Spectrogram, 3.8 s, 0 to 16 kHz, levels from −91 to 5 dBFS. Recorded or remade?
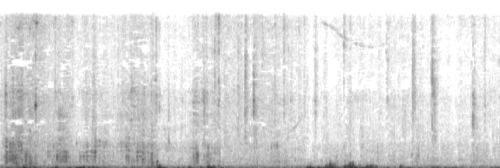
recorded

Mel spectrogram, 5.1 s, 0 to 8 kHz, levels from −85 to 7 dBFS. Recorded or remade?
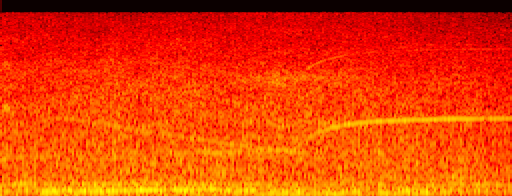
recorded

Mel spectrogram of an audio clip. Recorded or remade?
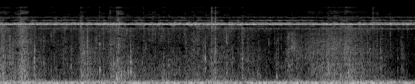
remade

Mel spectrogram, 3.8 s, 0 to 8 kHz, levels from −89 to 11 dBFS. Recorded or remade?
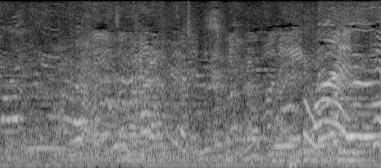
recorded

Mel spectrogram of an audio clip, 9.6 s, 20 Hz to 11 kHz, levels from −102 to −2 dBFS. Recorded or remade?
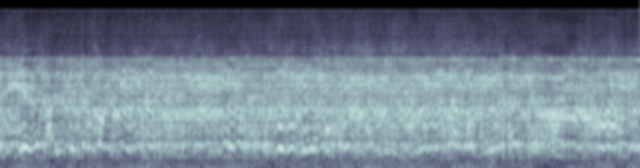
remade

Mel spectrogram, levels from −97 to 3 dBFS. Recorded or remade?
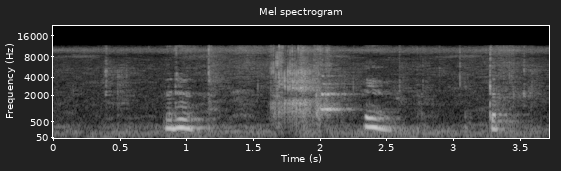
recorded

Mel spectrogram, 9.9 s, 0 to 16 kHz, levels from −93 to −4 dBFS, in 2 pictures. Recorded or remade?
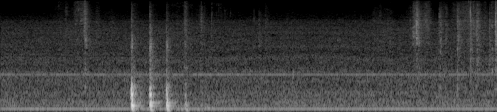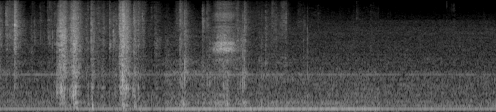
recorded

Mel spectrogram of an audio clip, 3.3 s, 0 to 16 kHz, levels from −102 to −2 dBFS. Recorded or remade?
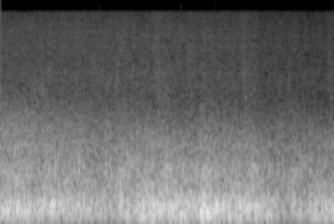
remade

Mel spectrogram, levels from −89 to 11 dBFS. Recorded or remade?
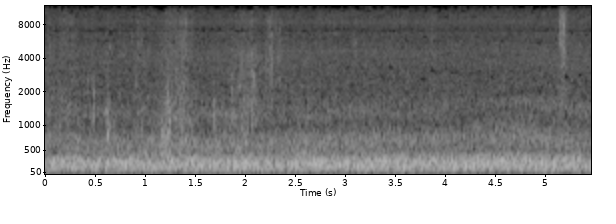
remade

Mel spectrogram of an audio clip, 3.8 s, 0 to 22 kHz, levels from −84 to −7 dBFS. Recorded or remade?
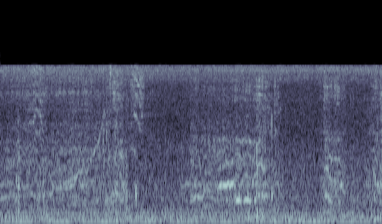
recorded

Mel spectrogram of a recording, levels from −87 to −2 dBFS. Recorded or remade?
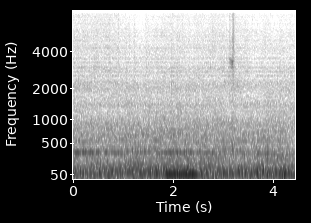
remade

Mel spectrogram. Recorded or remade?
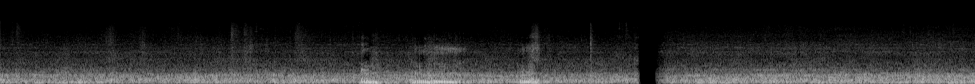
remade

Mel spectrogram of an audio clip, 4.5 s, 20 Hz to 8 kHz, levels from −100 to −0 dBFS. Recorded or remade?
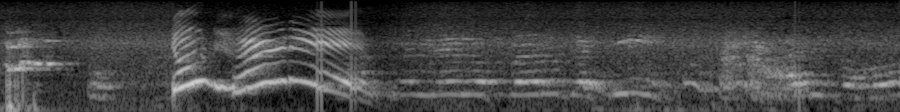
remade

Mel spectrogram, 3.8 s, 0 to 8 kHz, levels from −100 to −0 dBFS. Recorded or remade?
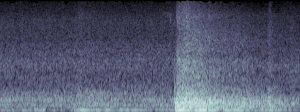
recorded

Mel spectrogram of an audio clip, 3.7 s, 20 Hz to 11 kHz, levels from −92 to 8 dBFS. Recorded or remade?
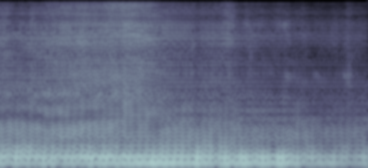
remade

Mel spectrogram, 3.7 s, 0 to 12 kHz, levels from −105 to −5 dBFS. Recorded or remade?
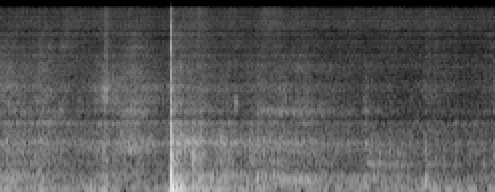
remade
